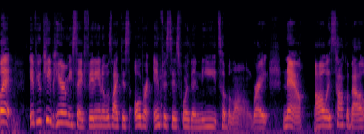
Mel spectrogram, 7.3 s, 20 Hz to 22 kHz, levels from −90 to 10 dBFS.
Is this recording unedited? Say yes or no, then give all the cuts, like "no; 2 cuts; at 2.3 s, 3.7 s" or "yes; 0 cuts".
yes; 0 cuts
